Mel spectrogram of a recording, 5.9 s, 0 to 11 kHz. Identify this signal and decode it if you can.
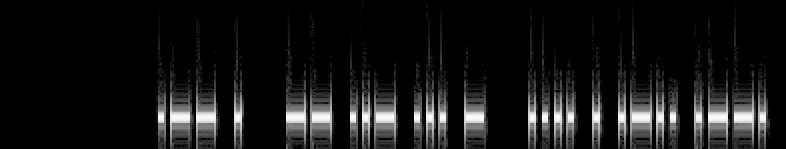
Morse code, heard as a keyed tone, about 25 wpm, 700 Hz. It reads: WE MUST HELP
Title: Sentences from Top 1000 Words - Review Part 1 - 25wpm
